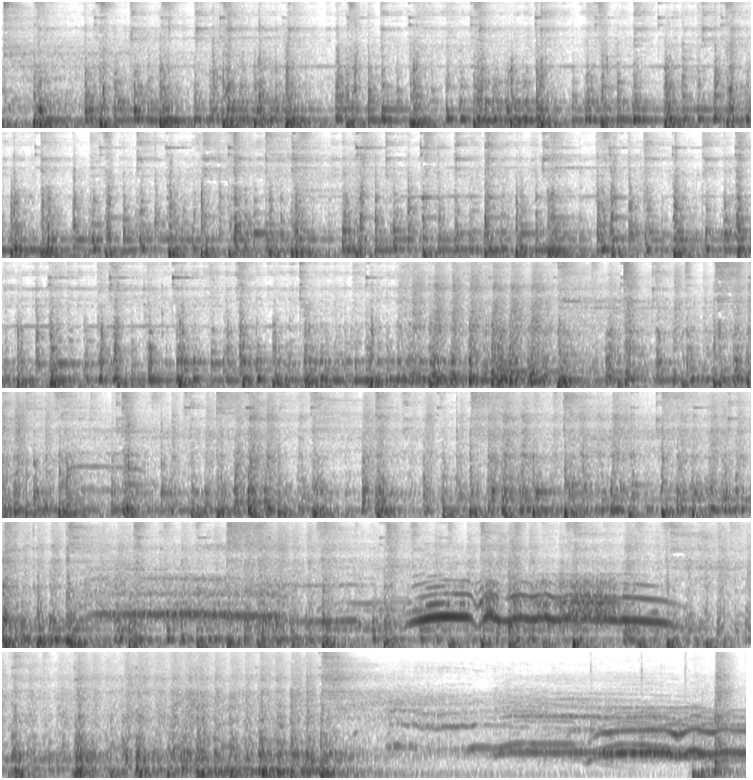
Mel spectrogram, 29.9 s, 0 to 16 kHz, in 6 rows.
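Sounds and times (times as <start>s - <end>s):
drums playing fast groove: 0.0s - 27.5s
whooping shouts: 15.4s - 16.0s, 20.5s - 24.6s, 27.5s - 29.9s.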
